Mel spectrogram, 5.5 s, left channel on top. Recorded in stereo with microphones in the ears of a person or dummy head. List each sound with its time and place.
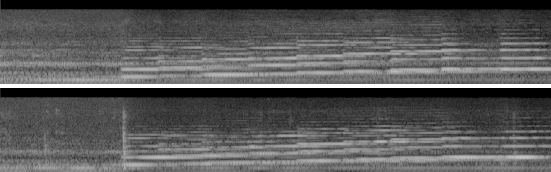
1.2 s a flute: 80° left, 0.7 m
